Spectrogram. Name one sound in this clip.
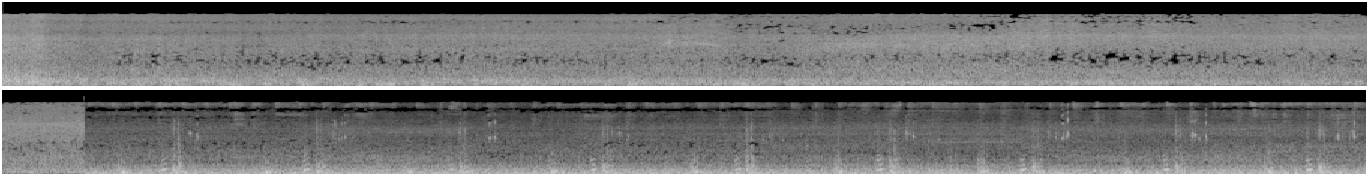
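A muddy mudflow torrent roars and rushes over rocks.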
